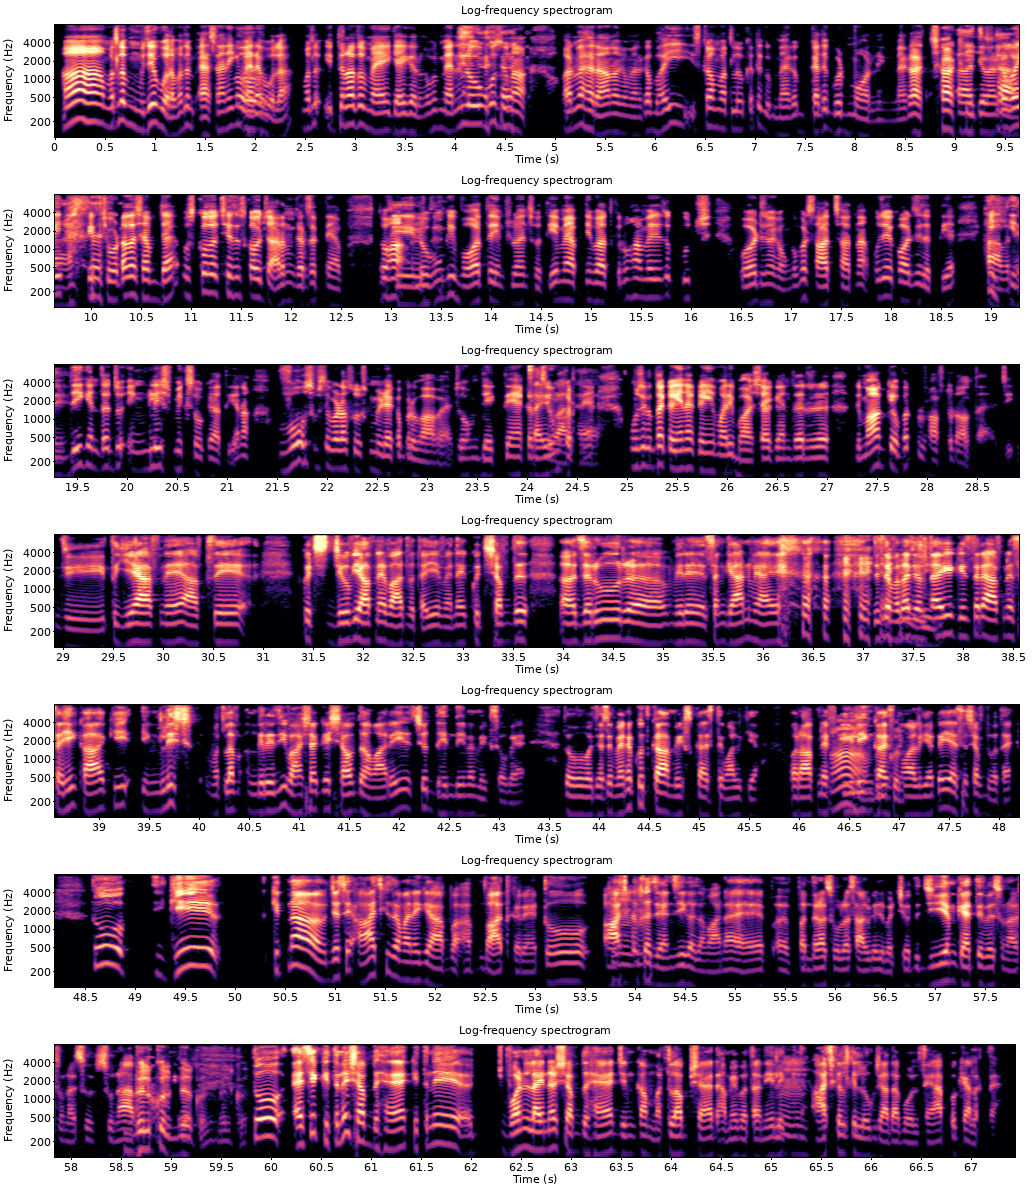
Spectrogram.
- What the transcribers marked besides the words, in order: chuckle; in English: "गुड मॉर्निंग"; chuckle; in English: "इन्फ्लुएंस"; in English: "वर्ड्स"; in English: "मिक्स"; in English: "कंज्यूम"; laugh; laugh; in English: "मिक्स"; in English: "मिक्स"; in English: "फ़ीलिंग"; in English: "जेन-ज़ी"; in English: "जीएम"; in English: "वन लाइनर"
- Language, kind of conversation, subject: Hindi, podcast, सोशल मीडिया ने आपकी भाषा को कैसे बदला है?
